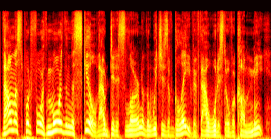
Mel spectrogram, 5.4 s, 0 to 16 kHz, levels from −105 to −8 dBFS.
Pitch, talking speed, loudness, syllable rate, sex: 140 Hz, 230 wpm, -18 LUFS, 5.0 syllables/s, male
